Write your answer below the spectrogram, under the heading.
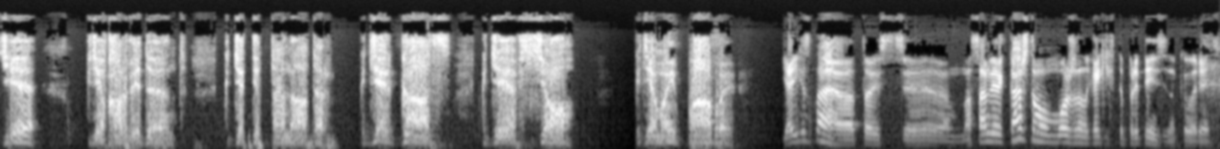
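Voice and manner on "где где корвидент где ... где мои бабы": put-on yell, slow and demanding. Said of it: "бьет их и кричит".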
